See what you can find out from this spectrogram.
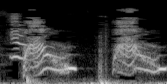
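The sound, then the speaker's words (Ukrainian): A tall grey-haired man imitates a cat with two loud, drawn-out meows in quick succession, each rising and then falling in pitch, clear with no other talk, as he performs animal imitations for children gathered around him on a street. “А котик как?”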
